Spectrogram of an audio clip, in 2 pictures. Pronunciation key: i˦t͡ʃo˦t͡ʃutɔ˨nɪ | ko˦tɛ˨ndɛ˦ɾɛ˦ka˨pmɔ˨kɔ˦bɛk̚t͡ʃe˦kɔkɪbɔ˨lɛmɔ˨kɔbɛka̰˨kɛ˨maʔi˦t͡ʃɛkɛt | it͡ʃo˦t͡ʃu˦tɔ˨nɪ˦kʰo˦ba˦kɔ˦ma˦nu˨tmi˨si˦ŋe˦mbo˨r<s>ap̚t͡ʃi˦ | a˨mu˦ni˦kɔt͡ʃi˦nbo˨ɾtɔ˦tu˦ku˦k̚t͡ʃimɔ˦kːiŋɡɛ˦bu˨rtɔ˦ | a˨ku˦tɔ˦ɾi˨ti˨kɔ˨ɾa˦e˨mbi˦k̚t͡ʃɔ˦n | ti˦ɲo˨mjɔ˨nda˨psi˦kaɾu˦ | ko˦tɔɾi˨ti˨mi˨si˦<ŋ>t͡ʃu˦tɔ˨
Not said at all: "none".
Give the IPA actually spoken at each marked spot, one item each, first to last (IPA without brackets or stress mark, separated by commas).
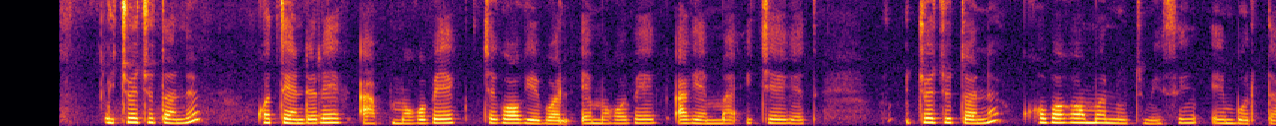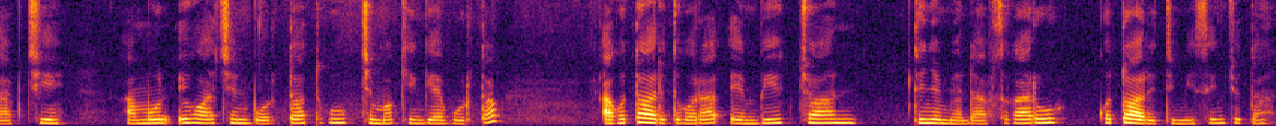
t, ŋ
